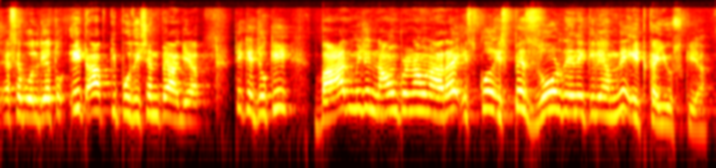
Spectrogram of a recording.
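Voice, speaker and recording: A woman teaching an online English grammar lesson, explaining patiently and repeating herself, and slowing right down whenever she reads out an example sentence. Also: on the high side.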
